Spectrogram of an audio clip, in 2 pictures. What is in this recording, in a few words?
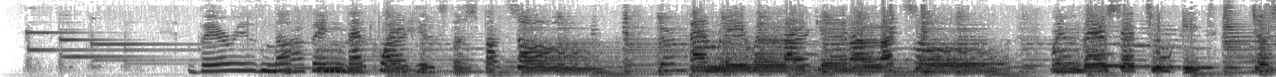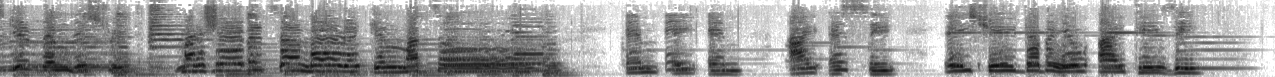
yiddish radio matzo commercial; manischewitz; the yiddish radio project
